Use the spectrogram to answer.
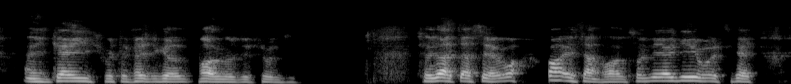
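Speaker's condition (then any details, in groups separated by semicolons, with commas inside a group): Cerebral palsy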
